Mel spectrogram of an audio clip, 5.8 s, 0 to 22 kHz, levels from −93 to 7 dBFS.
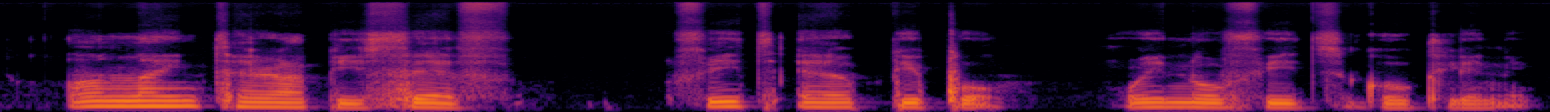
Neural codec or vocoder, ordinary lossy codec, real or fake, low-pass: autoencoder, 48 kHz, 128 numbers a frame, DAC-VAE, trained on Japanese speech; none; fake; none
